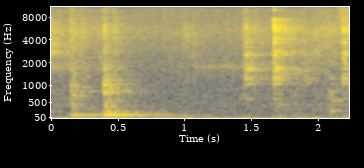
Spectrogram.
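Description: A man's short hesitant voiced "uh" in a pause of speech, then a quieter stretch with a few faint ticks, over a steady low hum.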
